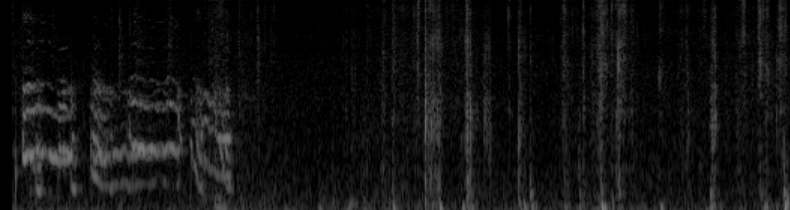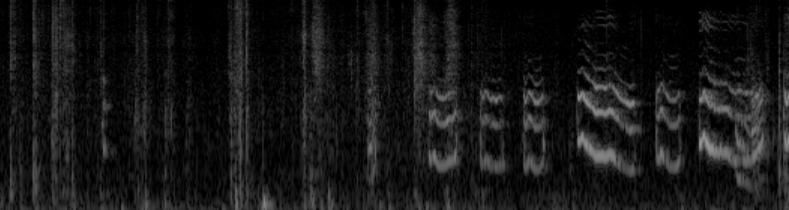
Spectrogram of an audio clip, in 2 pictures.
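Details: Pomeranian (Zwergspitz) puppies from a Swiss breeder, indoors: high, wavering squeaky whines open the recording, then a quieter stretch of clicks and rustling, before bursts of rising and falling whimpers return near the end.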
